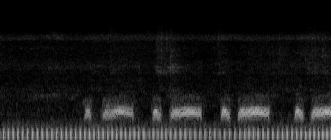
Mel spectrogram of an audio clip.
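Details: Spotted dove cooing in the Lèo rồng style while running: three paired phrases, each a short low note followed by a longer, rough, level coo, over a steady low pulsing mechanical hum.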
